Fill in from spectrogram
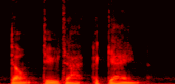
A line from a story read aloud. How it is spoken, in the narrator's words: Edgar said under his breath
